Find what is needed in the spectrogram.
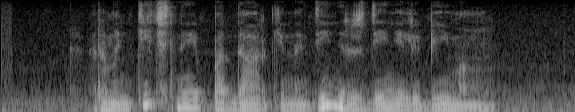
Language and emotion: Russian, positive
